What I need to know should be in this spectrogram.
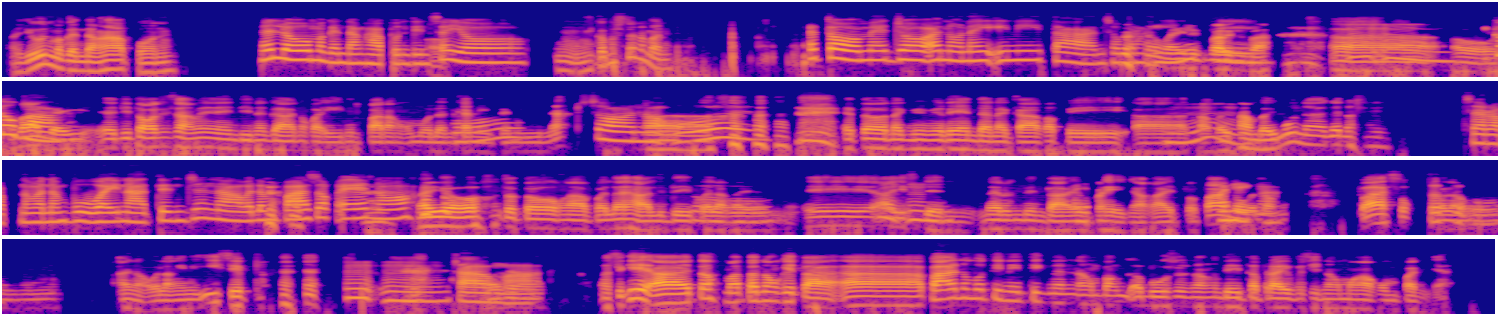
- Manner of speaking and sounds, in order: other background noise; laugh; tapping; chuckle; laugh; chuckle; in English: "data privacy"
- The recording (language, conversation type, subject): Filipino, unstructured, Paano mo tinitingnan ang pag-abuso ng mga kumpanya sa pribadong datos ng mga tao?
